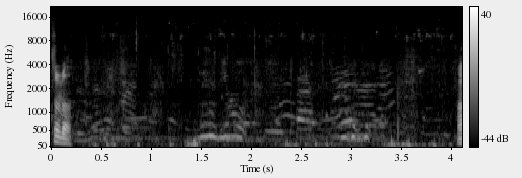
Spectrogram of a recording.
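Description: Faint background chatter of a crowd of children and women, with scattered low knocks and thuds underneath.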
